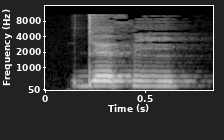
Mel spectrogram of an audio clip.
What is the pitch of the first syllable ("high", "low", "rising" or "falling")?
low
